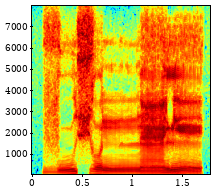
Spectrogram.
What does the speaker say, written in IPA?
v u ç o nː æ̃ lʲ ẽ

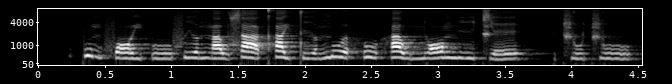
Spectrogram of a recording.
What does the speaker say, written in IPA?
p u˥˨ m f ɔː˩ j ʔ uː˩ f i˧ ə̯ ŋ a˧˩ w s aː˥˨ kʰ a˥˨ j t̪ i˩ ə̯ ŋ u˥˨ ə̯ h u˥˨ h a˥˨ w ɲ ɔː˧˥ ŋ iː˧ t͡ɕ e˩˧ | t͡ɕ u˩ t͡ɕ u˧˩

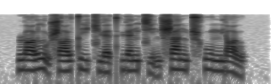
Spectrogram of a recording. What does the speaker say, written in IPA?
ɻ ɑ˧˥ ʊ̯ l ṵ˨˩ ʂ ɑ˧˥ ʊ̯ t̪ i˧˥ t͡ɕ ɥ ɛ˧˥ t̪ʰ ɥ ɛ˥ n t͡ɕ ḭ˨˩ n ʂ a˥˧ n ʈ͡ʂʰ u˥˧ n̪ j ɑ˥˩ ʊ̯

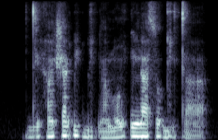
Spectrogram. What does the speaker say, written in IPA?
d e˨ h ã˧ ʃ a˦ k͡p i˦˨ ɡ͡b i˨ ɡ ã˨ m ɔ̃˨˦ k͡p ĩ˦ ɾ a˦ s o˦˨ ɡ i˨ t a˨

